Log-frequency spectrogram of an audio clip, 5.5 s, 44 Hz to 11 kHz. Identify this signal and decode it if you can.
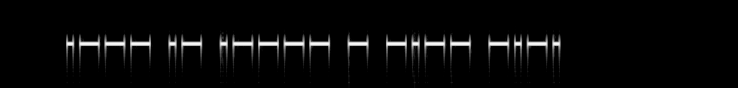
Morse code, heard as a keyed tone, about 25 wpm, 700 Hz. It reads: JA1TYC
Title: DXCC-100 Call Signs - 6 Characters - Repeated 2x - 25wpm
